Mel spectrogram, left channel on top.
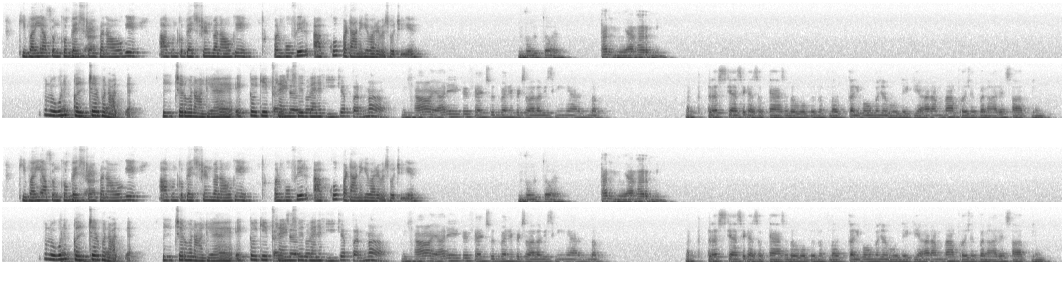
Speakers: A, on the left; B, on the right.
A: कि भाई
B: यार
A: आप
B: सब
A: उनको
B: क्यों
A: बेस्ट
B: नहीं यार
A: फ्रेंड बनाओगे आप उनको बेस्ट फ्रेंड बनाओगे और वो फिर आपको पटाने के बारे में सोचेंगे
B: वही तो है हर नहीं यार हर नहीं
A: तो लोगों
B: हर
A: ने
B: कोई
A: कल्चर
B: नहीं होता
A: बना
B: है
A: लिया है कल्चर बना लिया है एक तो ये
B: कल्चर
A: फ्रेंड्स विद
B: तो
A: बेनिफिट
B: ठीक है पर ना हाँ यार ये एक फ्रेंड्स विद बेनिफिट्स वाला भी सीन यार मतलब ट्रस्ट कैसे कर सकते हैं ऐसे लोगों पे मतलब कल को वो मुझे बोले कि यार हम ना प्रोजेक्ट बना रहे हैं साथ में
